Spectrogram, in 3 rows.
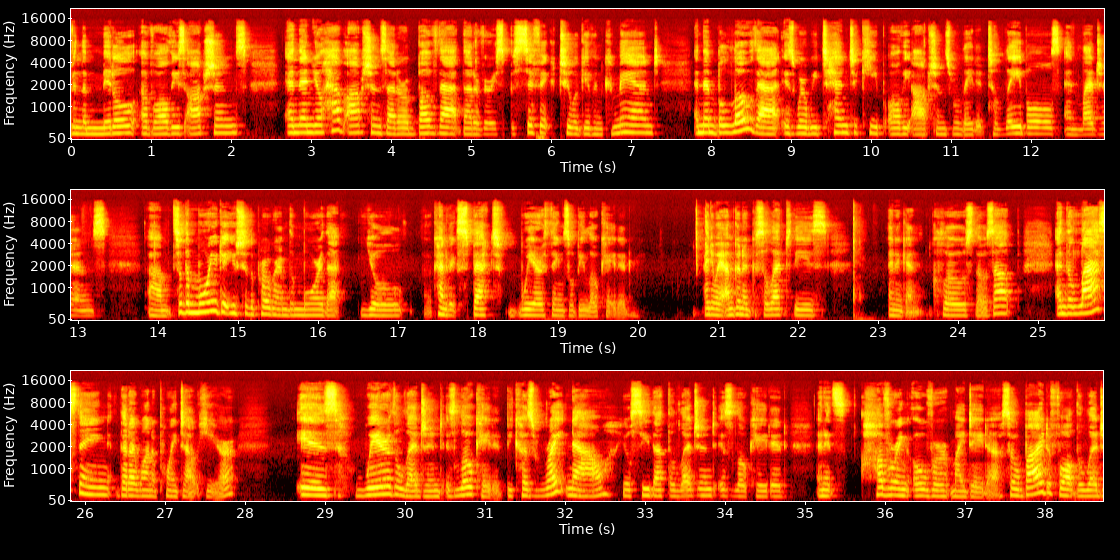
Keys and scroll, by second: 4.1 ctrl+a, 9.3 ctrl+a, 14.0 ctrl+x, 22.6 Left, 32.0 ctrl+a.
